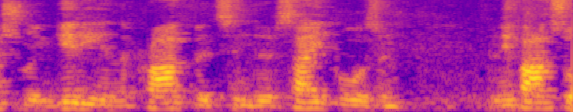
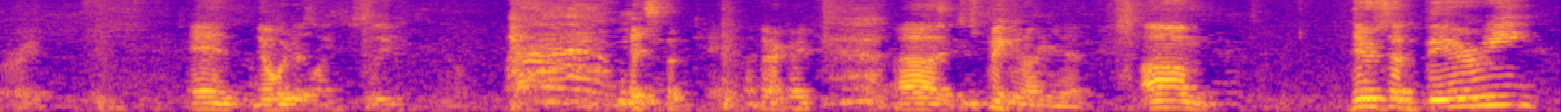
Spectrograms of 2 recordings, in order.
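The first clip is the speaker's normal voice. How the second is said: usual speaking voice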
